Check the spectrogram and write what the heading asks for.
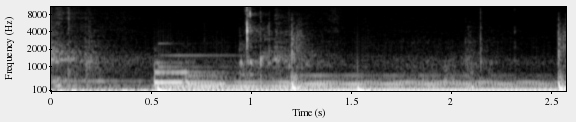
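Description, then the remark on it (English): A few quiet, wet sips of water at uneven intervals over a steady low tonal hum. “Me sipping water, it makes me concentrate on sipping water”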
